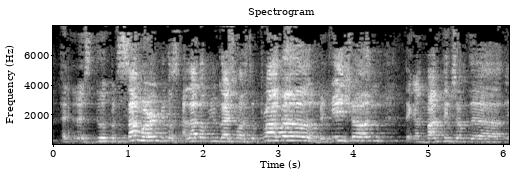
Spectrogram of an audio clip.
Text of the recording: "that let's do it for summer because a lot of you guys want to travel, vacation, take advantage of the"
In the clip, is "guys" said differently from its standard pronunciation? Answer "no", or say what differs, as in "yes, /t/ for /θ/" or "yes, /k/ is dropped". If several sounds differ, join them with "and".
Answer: yes, /s/ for /z/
